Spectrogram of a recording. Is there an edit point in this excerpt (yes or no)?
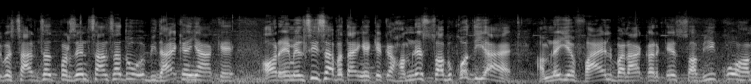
no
